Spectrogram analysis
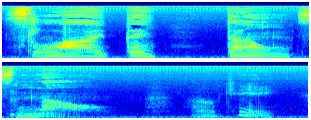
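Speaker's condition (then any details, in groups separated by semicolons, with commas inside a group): Spastic dysarthria; spastic dysarthria, bilateral upper motor neuron impairment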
